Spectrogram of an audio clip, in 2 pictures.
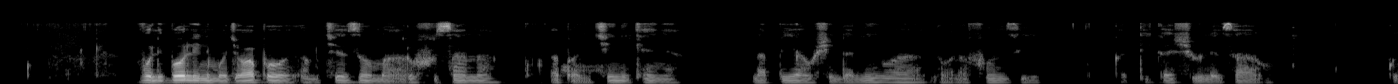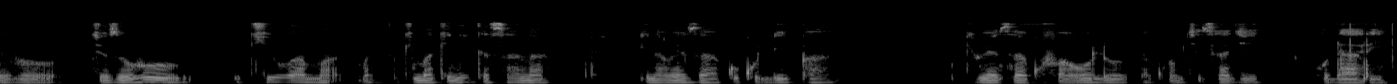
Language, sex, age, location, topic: Swahili, male, 18-24, Kisumu, government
